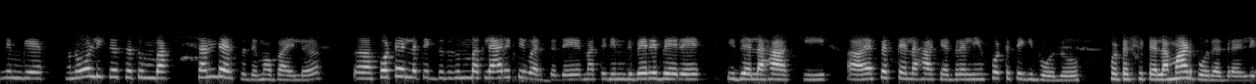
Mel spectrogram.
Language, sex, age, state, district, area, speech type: Kannada, female, 18-30, Karnataka, Udupi, rural, conversation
